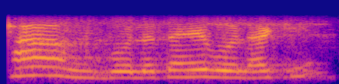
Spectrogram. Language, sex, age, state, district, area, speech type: Marathi, female, 18-30, Maharashtra, Kolhapur, rural, conversation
